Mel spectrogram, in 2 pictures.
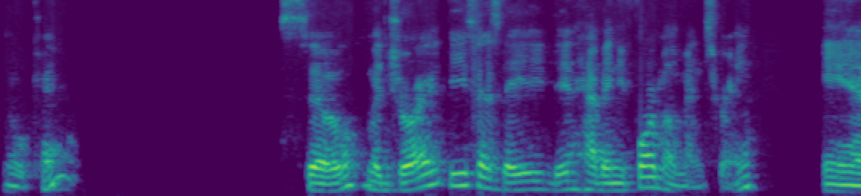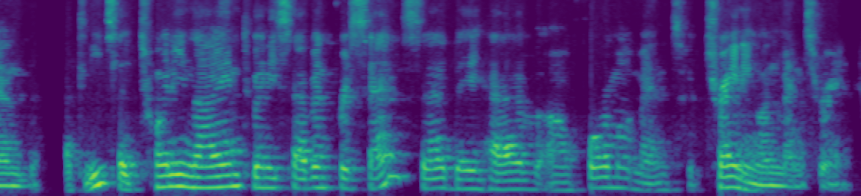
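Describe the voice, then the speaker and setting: A man's voice: mid-range voice, animated, unhurried, mellow, rough recording. A man born in the Philippines, whose first language was not English, giving a conference talk on nursing mentorship in an earnest way, with many fillers and restarts. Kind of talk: conference talk with live audience polls.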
